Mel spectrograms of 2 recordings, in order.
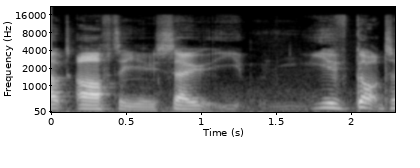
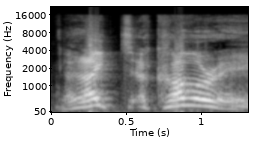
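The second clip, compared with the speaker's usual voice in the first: bad put-on loud, high Japanese game-narrator voice; 6 semitones higher, 7 dB louder than usual. Describing a game's cavalry unit, announce its name in a terrible Japanese game narrator imitation. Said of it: "my terrible imitation of a Japanese game narrator".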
